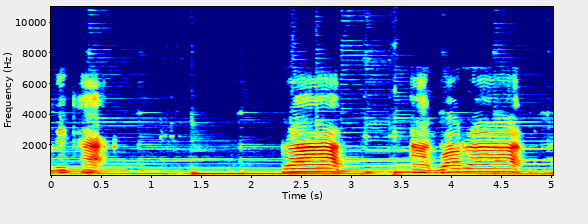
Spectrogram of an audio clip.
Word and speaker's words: ราษฎร: ค่ะ ราด อ่าน ว่า ราด คำ นี้ โดย ชฎา กับ รอ เรือ เป็น ตัว การันต์ เรา จะ ไม่ ออก เสียง นะ คะ ราษฎร คำ นี้ ไม่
